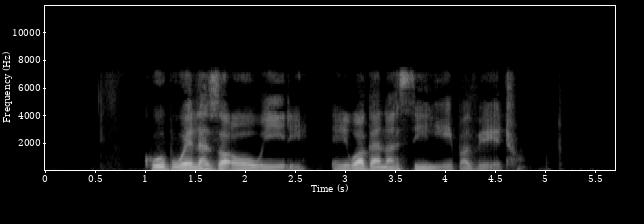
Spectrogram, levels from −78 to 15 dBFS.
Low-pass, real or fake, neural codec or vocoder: 7.2 kHz; fake; codec, 16 kHz, 1 kbps, X-Codec, WavLM features, trained on Multilingual LibriSpeech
